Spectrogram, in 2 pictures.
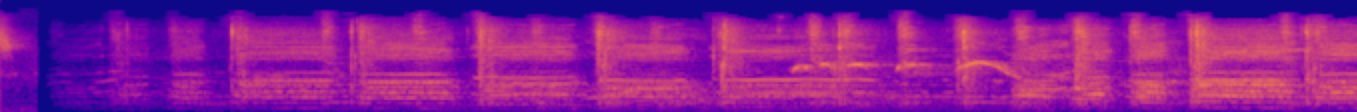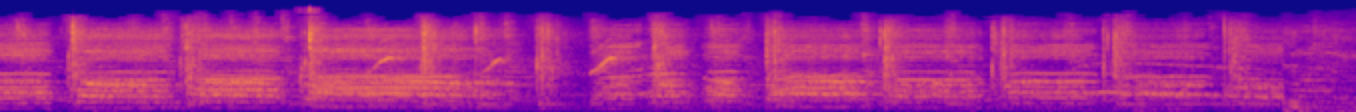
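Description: A group of people singing together, with a small acoustic guitar strummed in a steady rhythm.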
